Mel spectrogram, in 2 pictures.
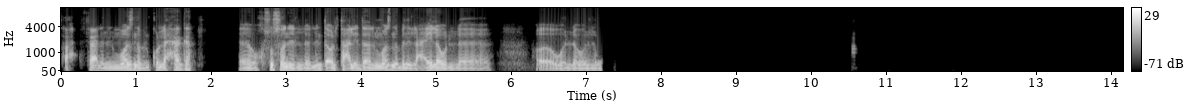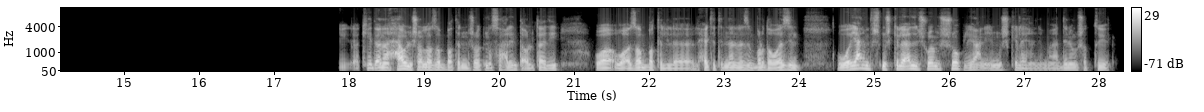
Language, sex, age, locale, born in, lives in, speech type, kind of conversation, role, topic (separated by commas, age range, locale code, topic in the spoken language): Arabic, male, 30-34, ar-EG, Egypt, Portugal, conversation, advice, user, إزاي بتوازن بين طموحك في الشغل وحياتك الشخصية وعلاقاتك؟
